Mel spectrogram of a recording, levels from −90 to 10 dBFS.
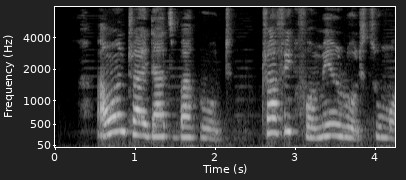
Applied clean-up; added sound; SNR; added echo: neural separator model SepFormer DNS4.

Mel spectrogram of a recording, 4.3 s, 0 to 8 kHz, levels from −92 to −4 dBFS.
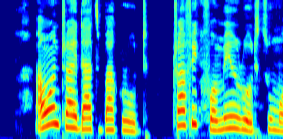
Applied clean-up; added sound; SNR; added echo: none; none; none; none.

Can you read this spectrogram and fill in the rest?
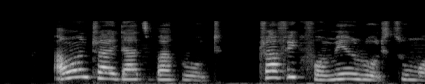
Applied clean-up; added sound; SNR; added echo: neural mask model DeepFilterNet 3.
